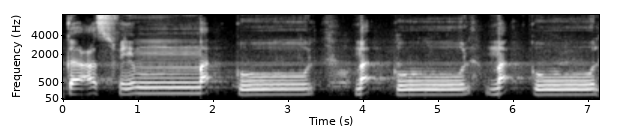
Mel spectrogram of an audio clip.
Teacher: हाँ जी, इस झटके को और आइन को मुख्तलिफ तरीक़ों से अदा करना है। ये होगा हमज़ा है, इसको आइन नहीं बनाना झटका देते वक़्त।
